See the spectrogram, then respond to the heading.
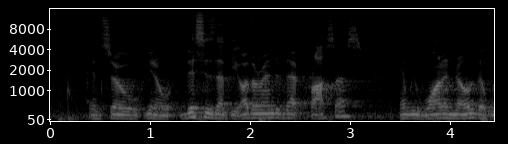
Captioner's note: none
